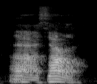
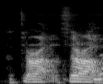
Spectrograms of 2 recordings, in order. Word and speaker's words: Thoreau: And then as he got thinking about his last name, he liked the sort of French pronunciation better, Thoreau, rather than Thoreau.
